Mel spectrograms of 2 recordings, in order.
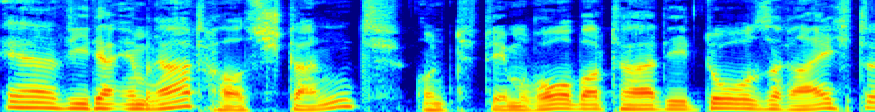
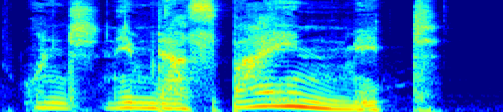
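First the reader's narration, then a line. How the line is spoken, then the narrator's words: Whispering. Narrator (German): sagte, beugte sich hinab und flüsterte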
